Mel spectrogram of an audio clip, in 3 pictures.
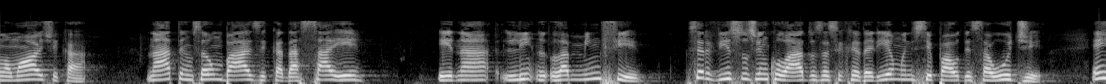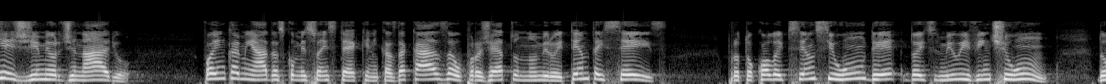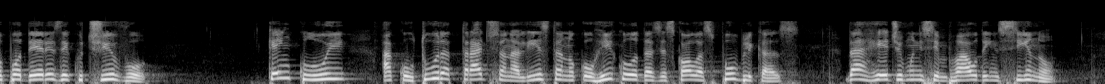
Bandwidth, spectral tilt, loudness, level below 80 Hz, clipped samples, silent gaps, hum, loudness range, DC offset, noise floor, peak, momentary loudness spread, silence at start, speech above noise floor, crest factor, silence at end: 8.2 kHz; -5.5 dB/octave; -12 LUFS; -32 dBFS; under 0.1%; none; none; 2 LU; under 0.1%; -55 dBFS; 0 dBFS; 6 LU; 0 s; 44 dB; 12 dB; 0.5 s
